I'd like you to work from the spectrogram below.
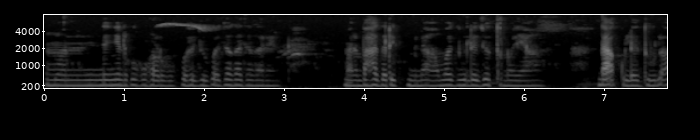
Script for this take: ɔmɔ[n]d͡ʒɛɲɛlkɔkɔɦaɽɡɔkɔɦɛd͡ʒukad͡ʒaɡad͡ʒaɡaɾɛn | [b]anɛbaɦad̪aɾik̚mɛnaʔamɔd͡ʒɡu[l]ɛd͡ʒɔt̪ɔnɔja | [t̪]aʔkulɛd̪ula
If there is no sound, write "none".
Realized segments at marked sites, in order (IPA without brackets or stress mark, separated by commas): n, m, l, d̪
